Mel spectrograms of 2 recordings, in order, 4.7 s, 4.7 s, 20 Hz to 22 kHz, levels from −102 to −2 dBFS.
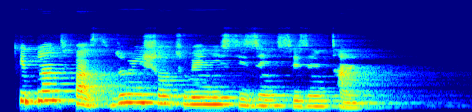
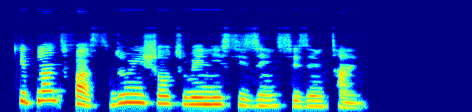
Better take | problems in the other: second | room echo; dies away in 0.7 s

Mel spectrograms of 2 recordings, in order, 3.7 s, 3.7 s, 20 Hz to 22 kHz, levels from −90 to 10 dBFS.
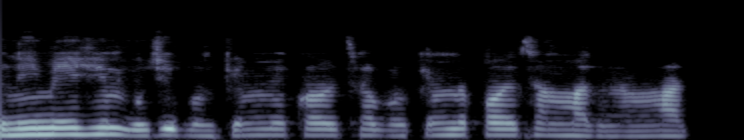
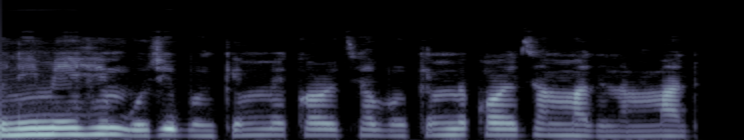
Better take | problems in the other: second | noise reduction (neural mask model Resemble Enhance denoiser)

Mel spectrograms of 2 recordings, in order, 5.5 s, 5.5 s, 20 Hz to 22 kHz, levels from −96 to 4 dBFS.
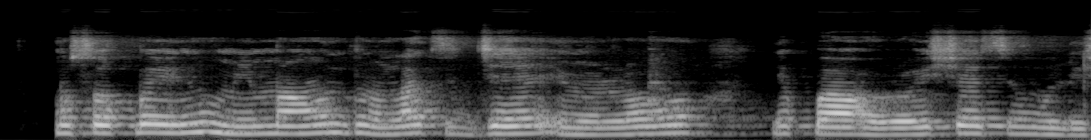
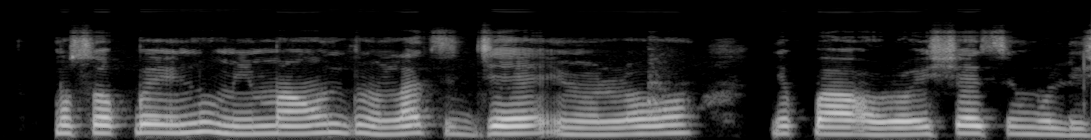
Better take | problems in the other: second | room echo; dies away in 0.5 s

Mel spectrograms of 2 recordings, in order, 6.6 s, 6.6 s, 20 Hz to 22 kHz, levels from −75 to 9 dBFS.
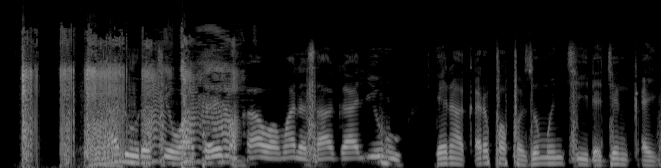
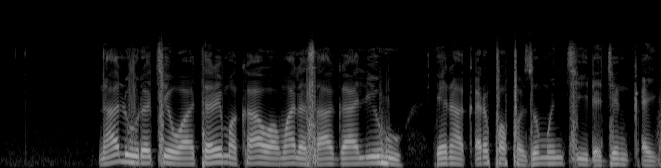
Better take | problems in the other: second | noise reduction (classical method Wiener filter)

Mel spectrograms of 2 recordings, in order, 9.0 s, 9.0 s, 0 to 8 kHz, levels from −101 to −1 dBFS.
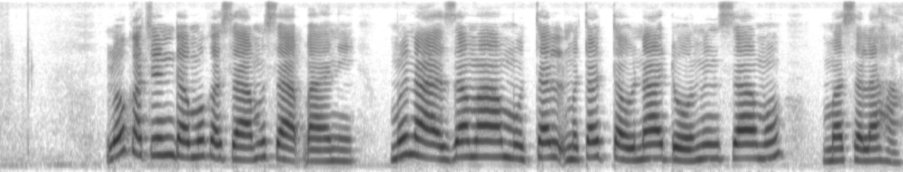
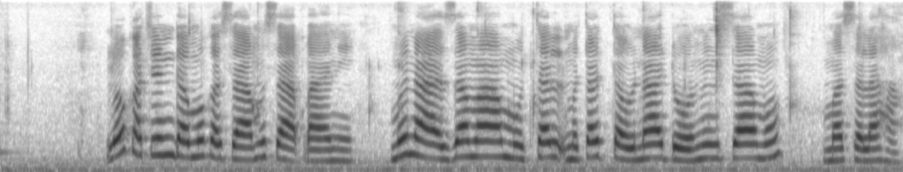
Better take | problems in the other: first | background sound (Chewing, mastication); 18 dB below the speech

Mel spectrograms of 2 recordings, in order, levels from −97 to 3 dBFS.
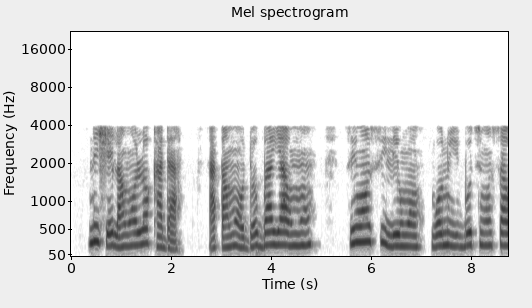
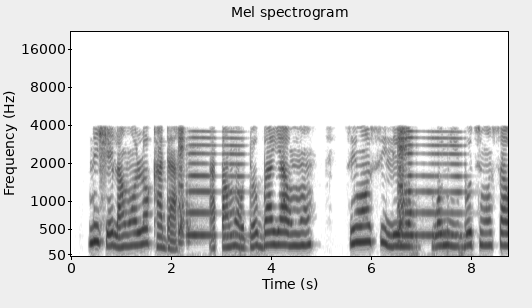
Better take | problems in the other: first | noise reduction (neural mask model RNNoise)

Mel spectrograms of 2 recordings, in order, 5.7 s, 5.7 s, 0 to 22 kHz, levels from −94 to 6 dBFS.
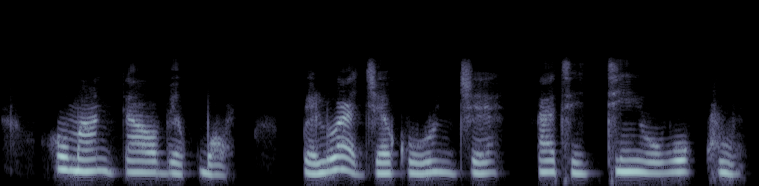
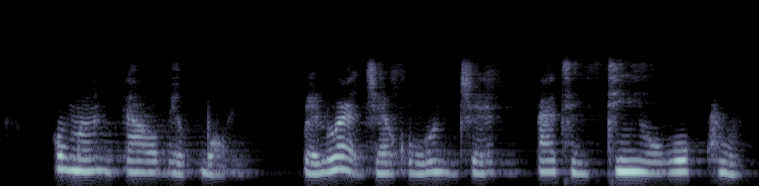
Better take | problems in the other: first | noise reduction (neural mask model DeepFilterNet 3)

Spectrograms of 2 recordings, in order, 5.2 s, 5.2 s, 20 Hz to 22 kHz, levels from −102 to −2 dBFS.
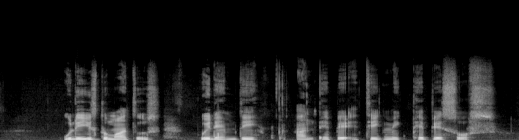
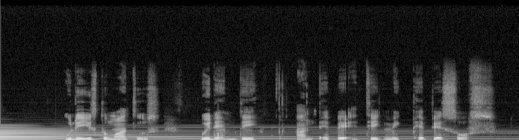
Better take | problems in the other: first | background sound (Piano); 7 dB below the speech

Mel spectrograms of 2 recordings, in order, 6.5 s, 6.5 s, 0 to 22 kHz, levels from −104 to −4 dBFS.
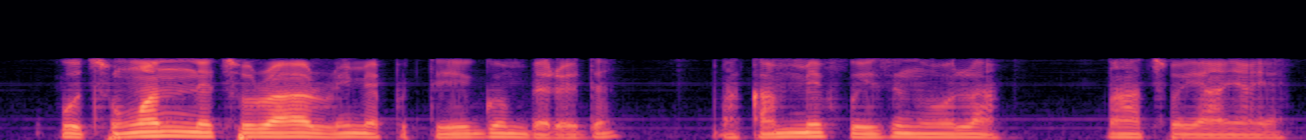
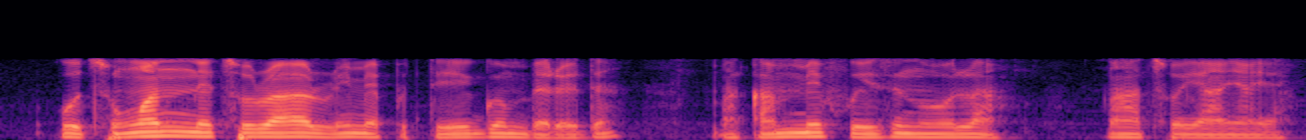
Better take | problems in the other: second | noise reduction (neural separator model SepFormer DNS4)

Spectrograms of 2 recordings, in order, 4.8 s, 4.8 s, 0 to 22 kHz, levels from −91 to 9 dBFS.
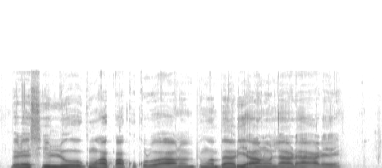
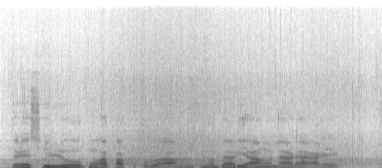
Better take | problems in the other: first | background sound (Ocean); 12 dB below the speech

